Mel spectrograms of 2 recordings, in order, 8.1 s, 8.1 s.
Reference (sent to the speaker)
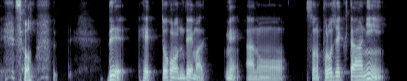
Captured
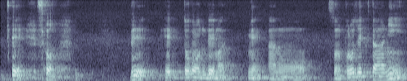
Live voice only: none

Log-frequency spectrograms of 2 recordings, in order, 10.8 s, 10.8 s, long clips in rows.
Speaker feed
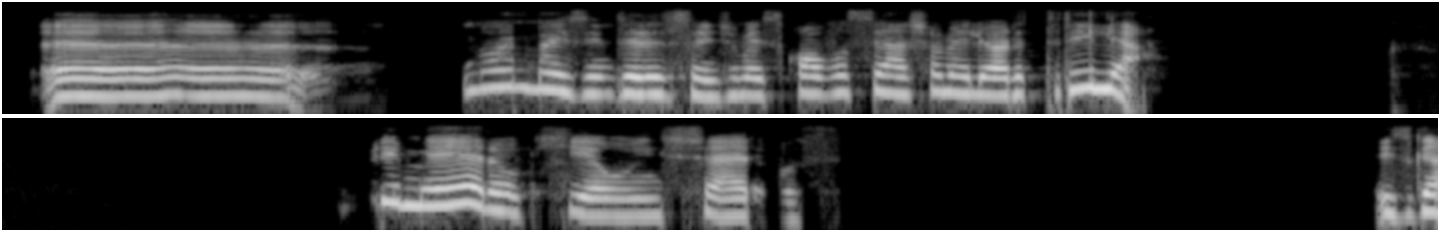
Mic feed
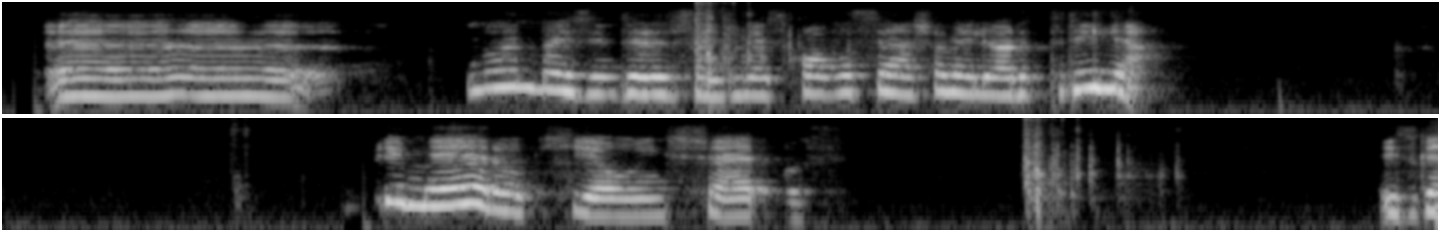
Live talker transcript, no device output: none

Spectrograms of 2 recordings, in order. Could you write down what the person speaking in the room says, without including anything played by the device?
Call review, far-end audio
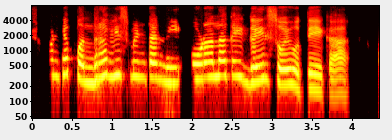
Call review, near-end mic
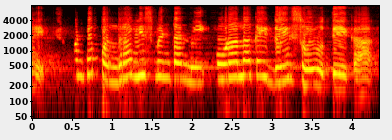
none

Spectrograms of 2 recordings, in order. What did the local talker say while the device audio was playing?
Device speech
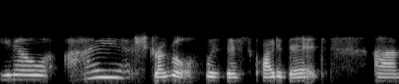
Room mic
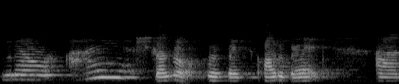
none

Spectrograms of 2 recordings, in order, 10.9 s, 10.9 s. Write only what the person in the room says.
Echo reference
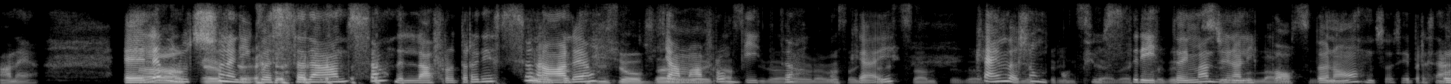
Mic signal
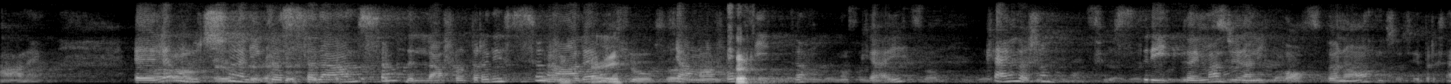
Okay, cer

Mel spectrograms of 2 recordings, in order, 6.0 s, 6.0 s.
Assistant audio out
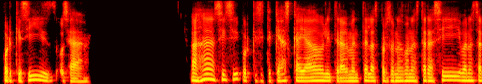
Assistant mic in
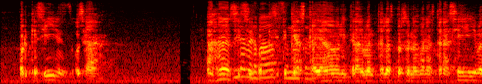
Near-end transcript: la verdad absoluta.

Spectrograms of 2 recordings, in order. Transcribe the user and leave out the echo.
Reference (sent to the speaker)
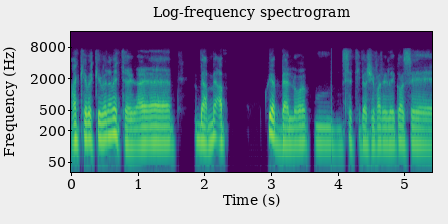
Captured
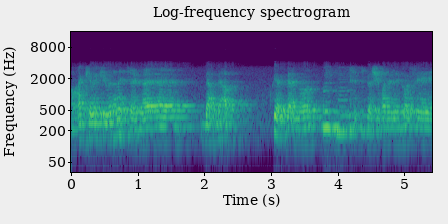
Mh-mh.

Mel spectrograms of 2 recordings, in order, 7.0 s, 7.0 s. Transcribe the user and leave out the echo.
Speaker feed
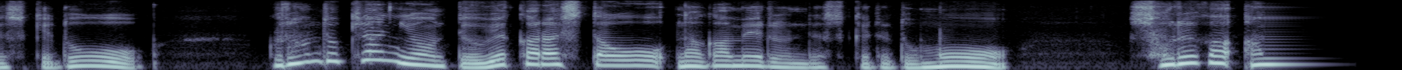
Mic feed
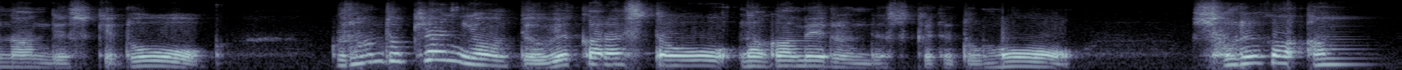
none

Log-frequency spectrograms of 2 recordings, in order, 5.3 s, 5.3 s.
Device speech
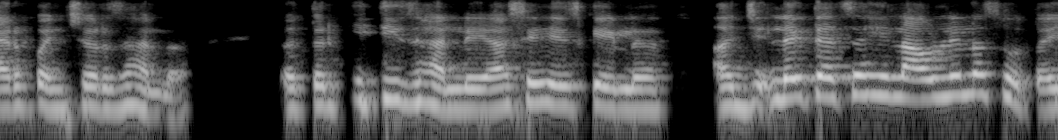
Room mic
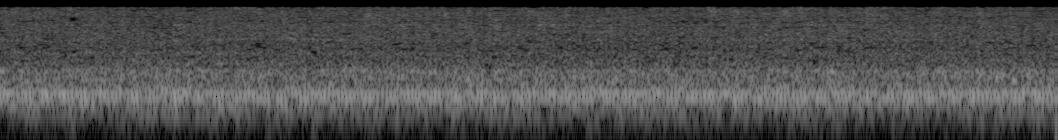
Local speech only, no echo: none

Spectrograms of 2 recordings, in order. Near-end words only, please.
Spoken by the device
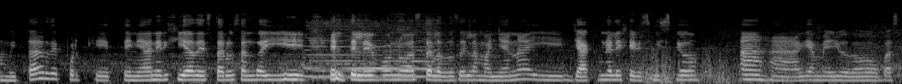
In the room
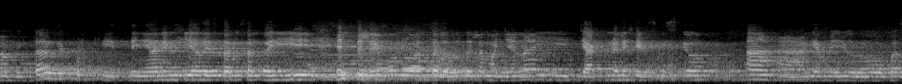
none

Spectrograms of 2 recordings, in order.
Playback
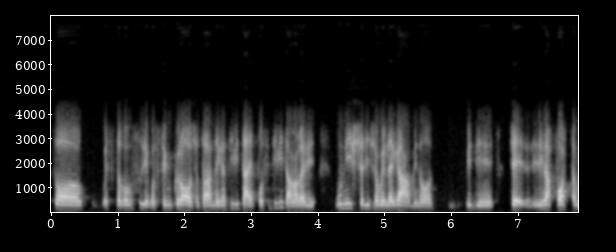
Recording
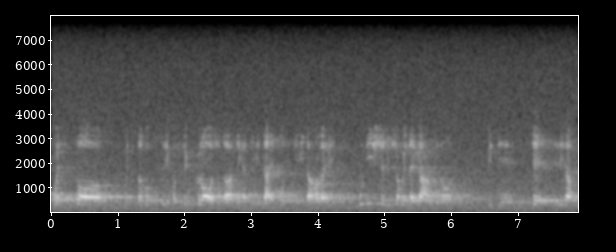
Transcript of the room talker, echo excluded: none

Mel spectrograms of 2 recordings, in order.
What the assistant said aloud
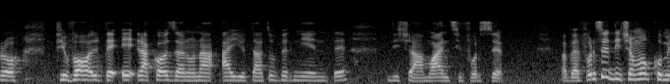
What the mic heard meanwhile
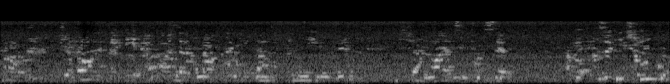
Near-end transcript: none

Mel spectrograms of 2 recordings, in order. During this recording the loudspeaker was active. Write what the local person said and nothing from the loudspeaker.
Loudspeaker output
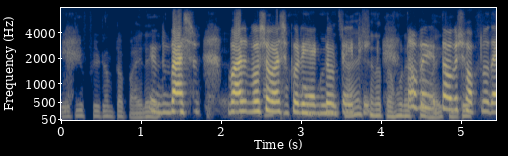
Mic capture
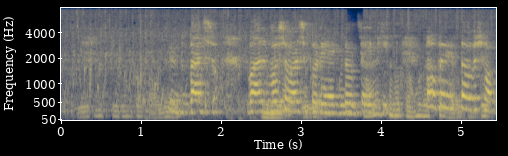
এন এ এ

